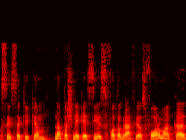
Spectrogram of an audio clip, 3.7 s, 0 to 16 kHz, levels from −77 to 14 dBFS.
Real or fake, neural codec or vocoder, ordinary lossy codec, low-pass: real; none; MP3, 48 kbps; 14.4 kHz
